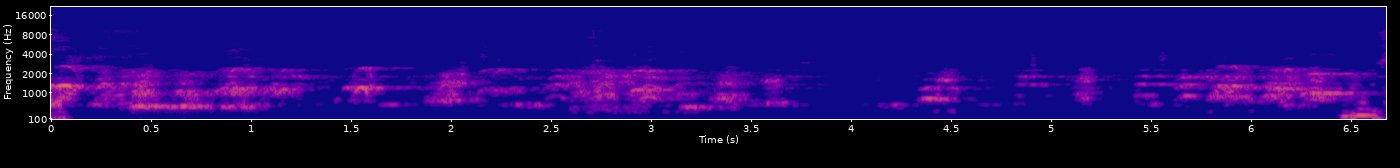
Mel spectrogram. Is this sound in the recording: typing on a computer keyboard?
no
